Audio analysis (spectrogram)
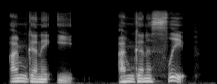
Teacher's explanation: In fast-spoken English, we often pronounce going to as gonna.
